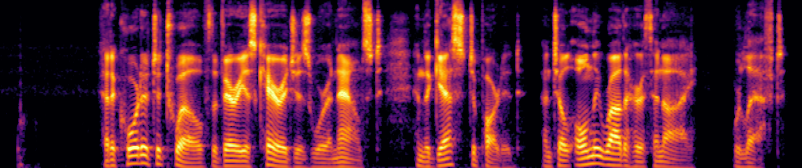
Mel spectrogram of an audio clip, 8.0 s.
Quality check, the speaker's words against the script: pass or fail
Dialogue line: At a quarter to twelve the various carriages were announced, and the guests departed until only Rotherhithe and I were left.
pass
